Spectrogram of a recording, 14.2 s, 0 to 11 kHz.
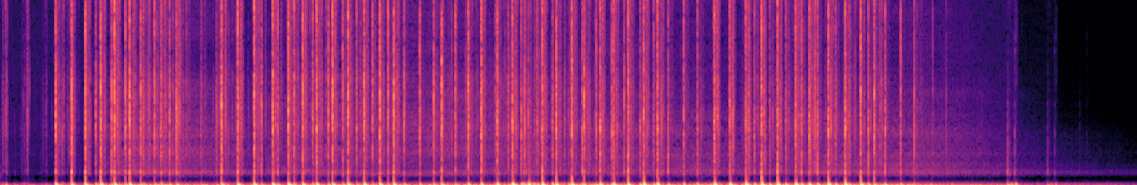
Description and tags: Semi-Auto Rifle Simulation, created using Zoom H1. Artificial gun shots to simulate a semi-auto weapon in battle. Mic capsules were tapped with a Popsicle stick to create this sound. Added Pop Compression filter for a Theater like experience in post. A little credit wouldn't hurt. Thank you and stay tuned for more improving sounds.
Sniper, pistol, warfare, m16, Realistic, military, M60, shooting, War, Gunshot, firing, 12-guage, rifle, weapon, attack, gun, Battle, shot, Echoe, Shots, Gun-shot, mg42, army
